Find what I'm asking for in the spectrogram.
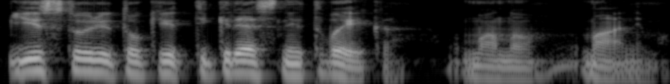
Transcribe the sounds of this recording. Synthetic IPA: jɪst̪ʊɾʲɪt̪oːkʲɪt̪ʲɪkɾʲæːsʲnʲɪt̪ʋɐɪkɐ | mɑːnoːmɑ̰ːnʲḭmo

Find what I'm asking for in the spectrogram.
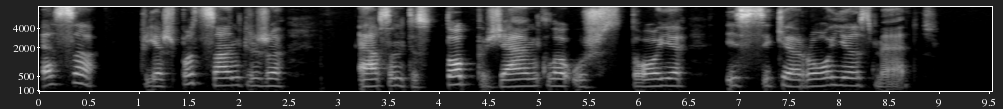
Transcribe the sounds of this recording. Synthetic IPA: æsɐ | pʲɾʲiɛʃpɐt̪ssɑŋkɾʲɪʒɐ | æːsɐnʲt̪ʲɪst̪ɔpʒʲæŋklˠɐʔʊʃst̪oːjɛ | ɪsʲɪkʲɛɾoːjɛsmʲæ̰ːt̪ʲʊ̥s

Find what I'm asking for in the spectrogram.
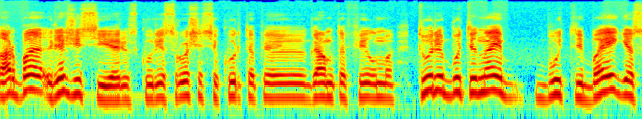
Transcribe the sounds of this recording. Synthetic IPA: ɐrbɐrʲɛʒʲɪsʲiɛɾʲʊskʊɾʲɪsruɔʃʲesʲɪkʊrʲt̪ʲɐːpʲiɛɡɐmt̪ɐfʲɪlˠmɐt̪ʊɾʲɪbuːt̪ʲɪnɐɪbuːt̪ʲɪbɐɪɡʲɛs

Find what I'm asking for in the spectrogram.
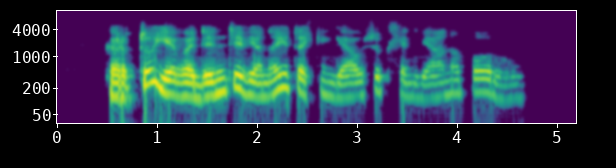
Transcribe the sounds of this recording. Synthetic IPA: kɐɾt̪ʊjiɛʋɐd̪ʲɪnʲt̪ʲɪʋʲiɛnɐit̪ɐkʲɪŋʲɡʲæˑʊsʲuːpʲxʲɛnʲjæːnoːpoːɾuː

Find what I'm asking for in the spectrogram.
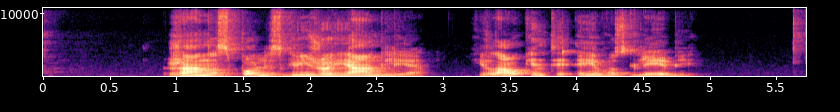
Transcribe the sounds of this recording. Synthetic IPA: ʒɑːnɐspoːlʲɪsɡɾʲiːʒoːiːɑˑŋʲɡlʲɪjɛ̰ | iːlˠɑˑʊkʲɛnʲt̪ʲɪʔɛɪʋoːsɡlʲeːbʲlʲiː

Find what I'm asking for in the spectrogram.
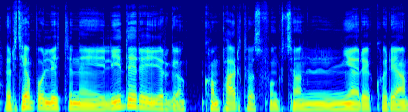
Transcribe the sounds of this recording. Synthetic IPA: ɪɾt̪ʲiɛpolʲɪt̪ʲɪnʲɛɪlʲiːd̪ʲɛɾʲɛɪɪɾʲɡʲɪkompɑːˑɾʲt̪ʲɪjoːsfʊŋk̚t̪sʲɪoːnʲiɛɾʲɛɪkʊɾʲiɛ

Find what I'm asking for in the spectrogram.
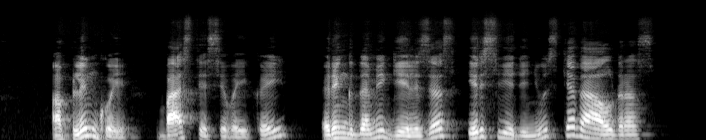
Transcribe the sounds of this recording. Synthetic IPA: ɐpʲlʲɪŋkʊɪ | bɑːsʲt̪ʲeːsʲɪʋɐɪkɐɪ | ɾʲɪŋɡd̪ɐmʲɪɡʲɪlʲzʲɛsɪɾsʲʋʲiɛd̪ʲɪnʲuːsʲkʲɛʋʲæˑlˠd̪ɾɐs

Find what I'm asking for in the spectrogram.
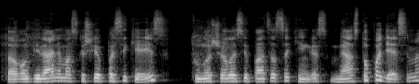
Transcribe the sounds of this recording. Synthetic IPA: t̪ɑːʋoːɡʲiːʋʲæːnʲɪmɐskɐʃʲkʲiɛp̚pːɐsʲɪkʲɛɪs | t̪uːnoːʃʲoːlˠɐsʲiɪpɐt̪sɐt̪sɐkʲiŋɡɐsmʲɛst̪oːpɐd̪ʲeːsʲɪmʲɛ

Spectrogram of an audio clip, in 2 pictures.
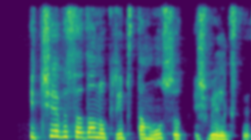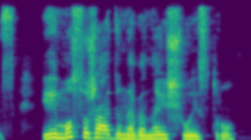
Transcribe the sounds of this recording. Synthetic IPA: ɪt͡ʃʲɛʋʲɪsɐd̪ɐnʊkɾʲiːpst̪ɐmuːsʊʒʲʋʲɪlʲksʲnʲɪs | jɛɪmʊsʊʒɑːd̪ʲɪnɐʋʲiɛnɐɪʃjuːɛɪst̪ɾuː

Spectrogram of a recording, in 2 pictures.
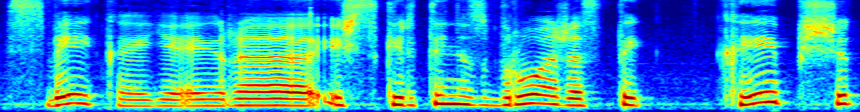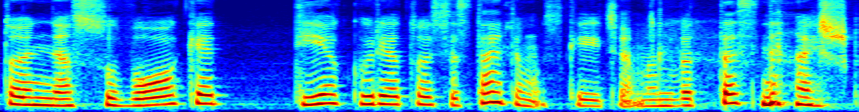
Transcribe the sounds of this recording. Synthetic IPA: sʲʋʲɛɪkɐjiɛiːɾɐɪʃsʲkʲɪɾʲt̪ʲɪnʲɪsbɾuɔʒɐst̪ɐɪ | kʰɐɪpʃʲɪt̪oːnʲɛsʊʋoːkʲɛ | t̪ʲiɛkʊɾʲiɛt̪uɔsist̪ɑːt̪ʲiːmʊskʲɛɪt͡ʃʲɛmɐnʋɐt̪ɐsnʲɛɐɪʃkʊ

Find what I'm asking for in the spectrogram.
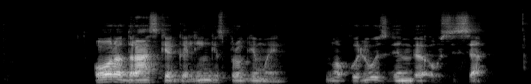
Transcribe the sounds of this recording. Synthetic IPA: oːɾɐd̪ɾɑːsʲkʲeɡɐlʲiŋʲɡʲɪspɾoːɡʲɪmɐɪ | nuɔkʊɾʲuːzʲʋʲɪmʲbʲeːʔɐʊsʲɪsʲɛ

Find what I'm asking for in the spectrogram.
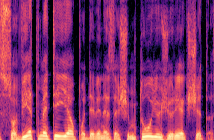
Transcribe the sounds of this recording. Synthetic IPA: soːʋʲiɛt̪ʲmʲɛt̪ʲiːjɛʊpoːd̪ʲɛʋʲiːnʲɛzʲd̪ʲɛʃʲɪmt̪uːjʊʒʲʊːɾʲeːkʃʲɪt̪ɐs

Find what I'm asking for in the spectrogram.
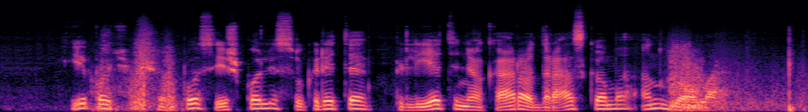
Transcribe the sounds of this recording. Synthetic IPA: iːpɐt͡ʃʲʃʲʊɾpʊsɪʃpoːlʲisʊkɾʲɛt̪ʲeːpʲlʲiɛt̪ʲɪnʲoːkɑːɾoːd̪ɾɑːskoːmɑʔɐnɡoːlˠɑː

